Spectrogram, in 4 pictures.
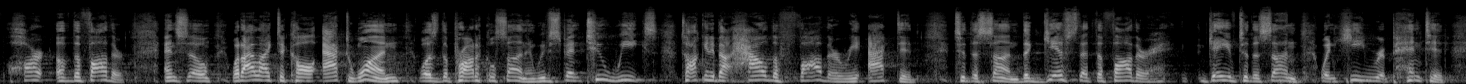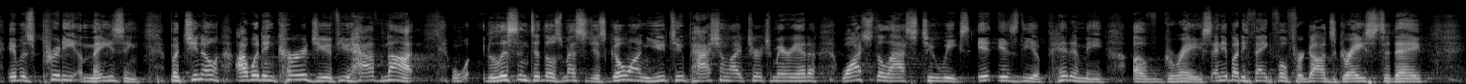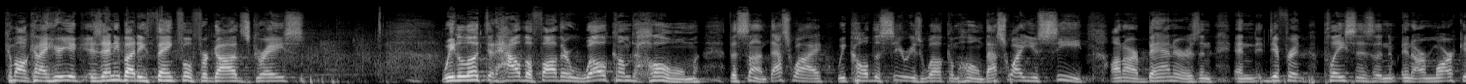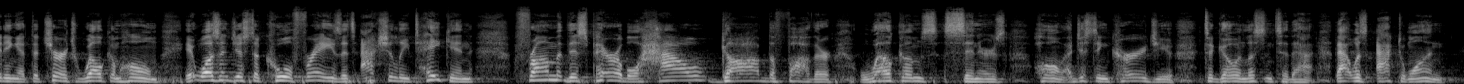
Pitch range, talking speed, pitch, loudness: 140-180 Hz, 175 wpm, 160 Hz, -22 LUFS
